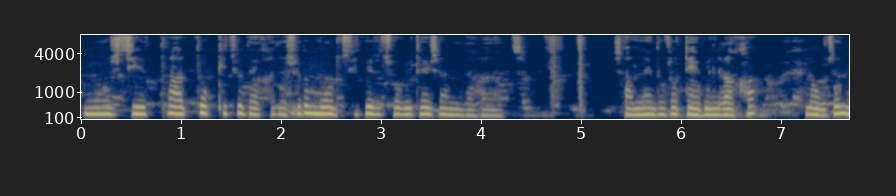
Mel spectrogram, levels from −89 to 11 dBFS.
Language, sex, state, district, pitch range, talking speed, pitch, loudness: Bengali, female, West Bengal, Paschim Medinipur, 215-250 Hz, 155 wpm, 230 Hz, -18 LUFS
